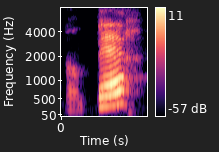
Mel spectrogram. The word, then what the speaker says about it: père: If you want to say a father and a mother, we're going to go from un père to une mère.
